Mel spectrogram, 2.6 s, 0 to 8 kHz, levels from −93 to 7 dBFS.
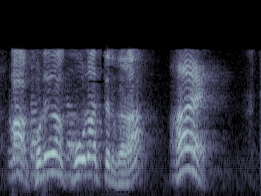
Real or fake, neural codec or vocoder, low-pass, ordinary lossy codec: real; none; 7.2 kHz; AAC, 16 kbps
